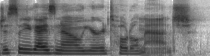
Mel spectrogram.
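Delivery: normal talking voice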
